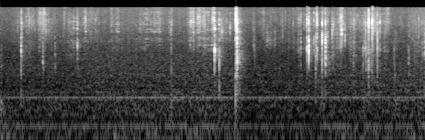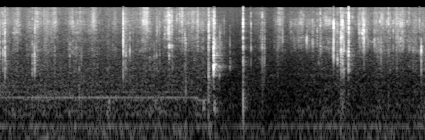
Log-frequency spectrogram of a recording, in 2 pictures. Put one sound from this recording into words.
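Gloved hands crumble a chalky block, which cracks and crunches.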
